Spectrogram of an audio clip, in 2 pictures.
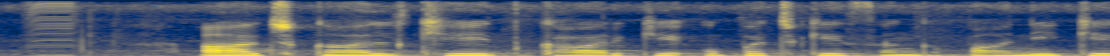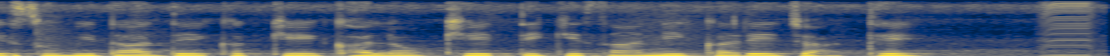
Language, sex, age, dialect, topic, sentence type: Chhattisgarhi, female, 18-24, Central, agriculture, statement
